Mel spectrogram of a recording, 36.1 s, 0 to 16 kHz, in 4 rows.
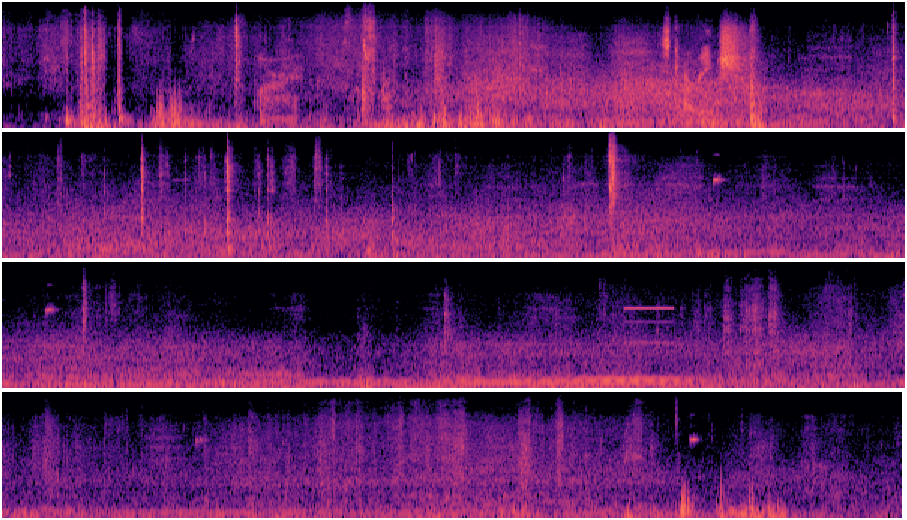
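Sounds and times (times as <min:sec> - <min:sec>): vehicle engines rumbling: 0:01.3 - 0:36.0
sharp clicks and knocks: 0:08.8 - 0:13.1.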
